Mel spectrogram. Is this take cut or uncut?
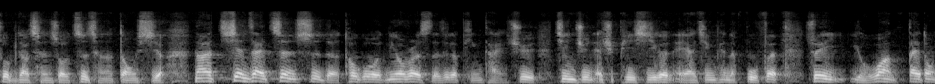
uncut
